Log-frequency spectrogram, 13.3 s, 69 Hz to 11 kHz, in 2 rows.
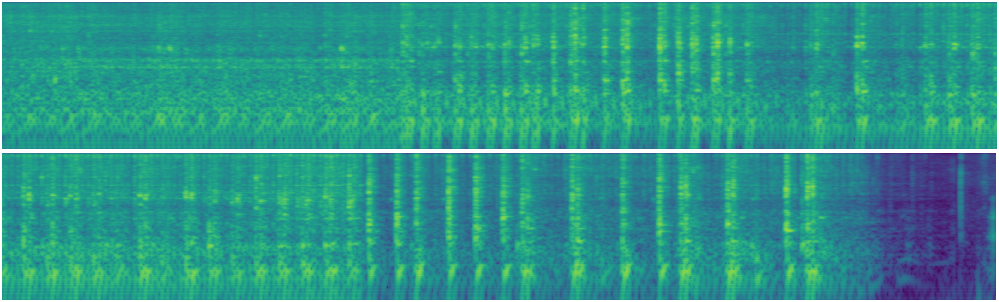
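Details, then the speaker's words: Rebuilt Yanmar 4TNE98 diesel, swapped into a Caterpillar 216 skidsteer, first test run: uneven, lumpy beat with pulses dropping out before dying; fuel lines not full, owner suspects it isn't sucking fuel, runs better when lines moved. Rough running. "I think it's not sucking fuel because I kind of moved it around and it was running better"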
